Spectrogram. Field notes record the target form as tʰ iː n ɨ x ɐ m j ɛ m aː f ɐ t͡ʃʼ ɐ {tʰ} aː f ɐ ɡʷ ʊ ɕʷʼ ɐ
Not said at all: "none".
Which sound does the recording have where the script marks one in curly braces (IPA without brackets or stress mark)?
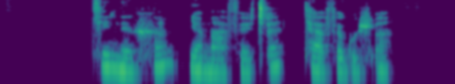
tʰ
